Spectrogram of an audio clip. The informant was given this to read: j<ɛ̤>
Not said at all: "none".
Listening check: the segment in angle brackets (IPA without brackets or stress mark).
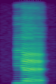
ɛ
